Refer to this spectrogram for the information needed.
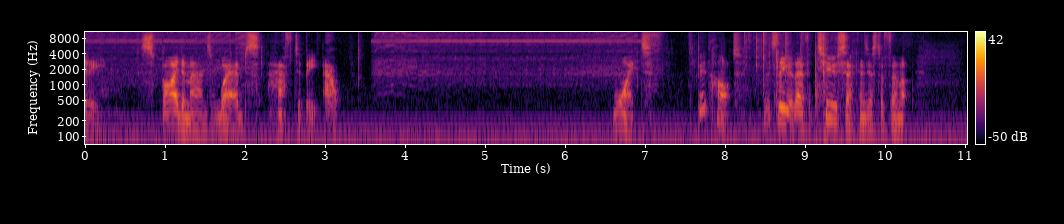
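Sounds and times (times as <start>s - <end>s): small motor running: 0.0s - 2.2s, 3.6s - 7.3s
thin high whine: 3.6s - 7.3s.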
